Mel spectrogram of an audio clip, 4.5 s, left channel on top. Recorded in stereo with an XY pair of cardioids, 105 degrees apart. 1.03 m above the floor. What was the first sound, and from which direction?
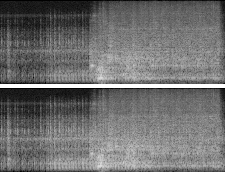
A toilet flushing, 20° right.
